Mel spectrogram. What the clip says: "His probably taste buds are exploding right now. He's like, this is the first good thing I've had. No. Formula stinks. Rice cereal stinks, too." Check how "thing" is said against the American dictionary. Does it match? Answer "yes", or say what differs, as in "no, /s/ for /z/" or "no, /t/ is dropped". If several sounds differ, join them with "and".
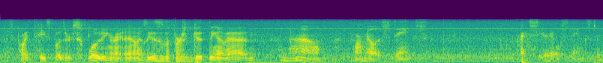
yes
